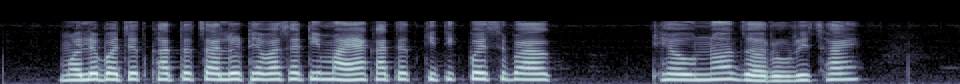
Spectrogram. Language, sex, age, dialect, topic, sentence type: Marathi, female, 25-30, Varhadi, banking, question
